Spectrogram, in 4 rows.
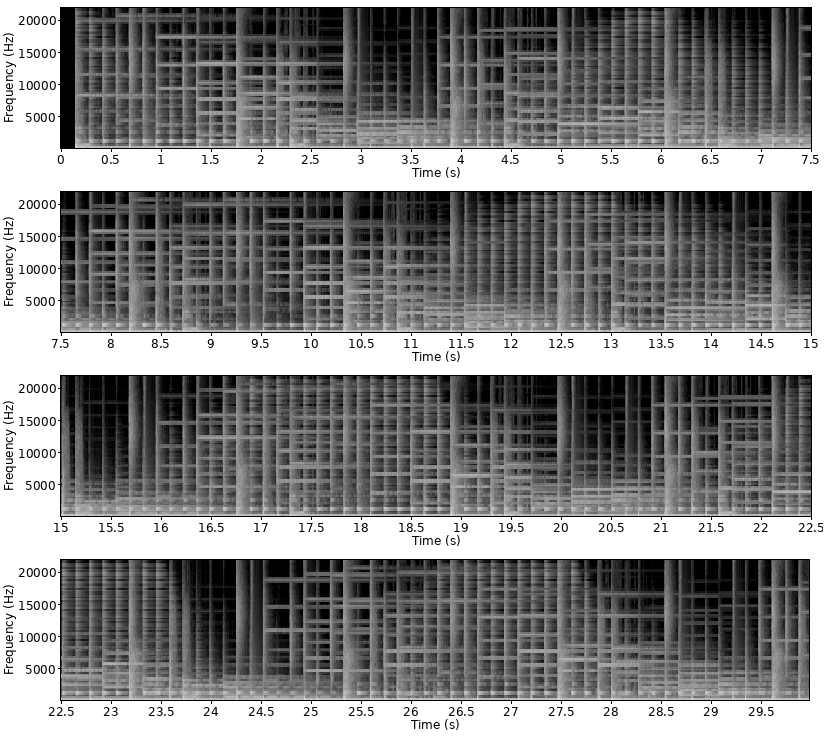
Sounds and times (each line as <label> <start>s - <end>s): bass 0.0s - 29.9s
drums 0.2s - 29.9s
